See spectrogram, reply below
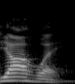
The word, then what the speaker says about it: Yahweh: We pronounce it now as Yahweh.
